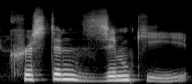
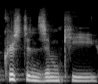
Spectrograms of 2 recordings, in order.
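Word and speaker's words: Kristin Ziemke: And in fact, I have a new girl crush because this Kristen Zimke, I think is how you say her name, Kristen, K-R-I-S-T-I-N, Zimke, Z-I-E-M-K-E.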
